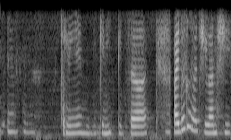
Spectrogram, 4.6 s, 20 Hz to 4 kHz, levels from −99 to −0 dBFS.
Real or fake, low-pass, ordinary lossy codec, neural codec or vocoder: fake; 3.6 kHz; none; codec, 24 kHz, 0.9 kbps, WavTokenizer, medium speech release version 2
